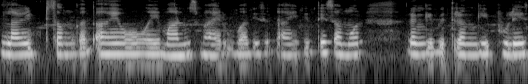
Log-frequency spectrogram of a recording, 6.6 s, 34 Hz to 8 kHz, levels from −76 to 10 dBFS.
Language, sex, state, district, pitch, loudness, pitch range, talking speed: Marathi, female, Maharashtra, Dhule, 230 Hz, -15 LUFS, 215-240 Hz, 135 wpm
